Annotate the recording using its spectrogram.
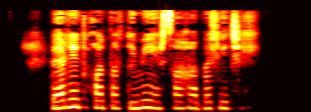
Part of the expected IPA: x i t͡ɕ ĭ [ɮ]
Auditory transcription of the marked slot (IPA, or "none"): ɮ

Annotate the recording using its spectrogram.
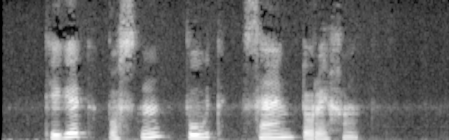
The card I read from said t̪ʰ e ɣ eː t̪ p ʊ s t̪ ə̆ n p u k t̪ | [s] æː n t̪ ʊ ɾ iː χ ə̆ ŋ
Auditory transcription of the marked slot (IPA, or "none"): s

